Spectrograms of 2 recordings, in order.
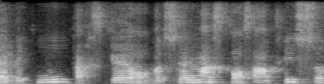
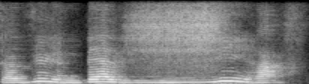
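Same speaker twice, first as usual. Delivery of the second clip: heavy stress placed on the word "girafe"; 3 dB louder than usual. Repeating a child's sentence back with the correction, stress on girafe. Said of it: "j'ai accentué la correction apportée dans la phrase".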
